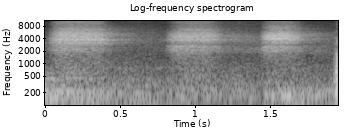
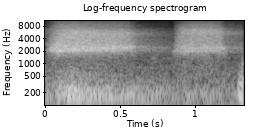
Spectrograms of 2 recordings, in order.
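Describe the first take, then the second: First: "shh" with lips drawn wide; sh pulled sideways. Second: "Shh" pushed through forward lips; the wrong "Shh" with pouted lips. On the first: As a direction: spread the lips for a thin "shh". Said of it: "tarik ke samping". ("shh" ditarik ke samping) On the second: ("Shh" dengan bibir maju, salah) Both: Shown as a demonstration.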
